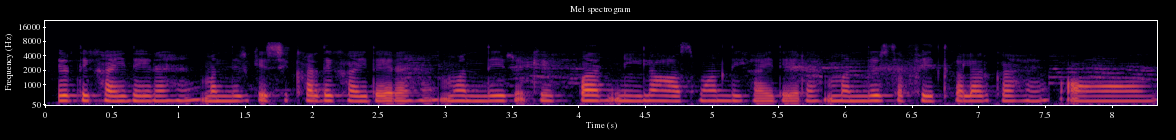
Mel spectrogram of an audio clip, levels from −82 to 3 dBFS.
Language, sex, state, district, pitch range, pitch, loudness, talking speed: Hindi, female, Bihar, Saran, 230-245 Hz, 240 Hz, -34 LUFS, 185 wpm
